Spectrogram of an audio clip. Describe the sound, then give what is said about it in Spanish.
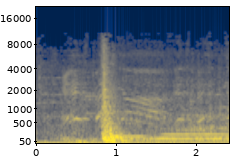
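A metal door to the street bangs shut with one heavy, resonant clunk, followed by a steady low rumble and faint background noise. “Salen a la calle por la puerta metálica.”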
